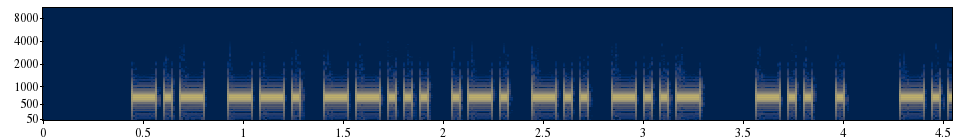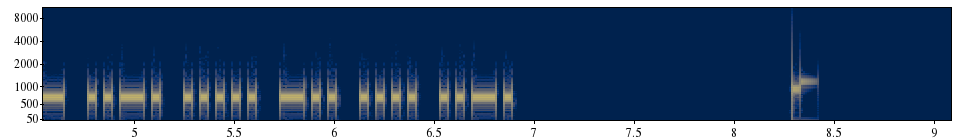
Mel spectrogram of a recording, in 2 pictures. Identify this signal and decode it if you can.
Morse code, heard as a keyed tone, about 32 wpm, 700 Hz. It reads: KG7RDX DE KF5DHF
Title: USA Callsign DE Callsign - 6 Characters - 30wpm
